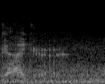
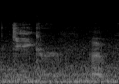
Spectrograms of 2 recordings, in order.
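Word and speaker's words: Giger: this xenomorph and it's fantastic design by h.r geiger or geeker well point is the alien girl you can pronounce his name right he's a very good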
